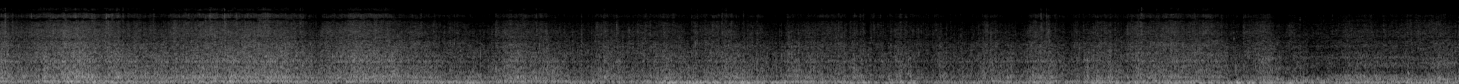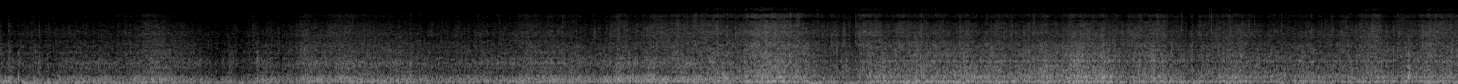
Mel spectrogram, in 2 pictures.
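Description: Heavy rain pelting a car's roof and windshield, heard from inside the cabin: a steady rushing hiss full of fine, irregular drop impacts.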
